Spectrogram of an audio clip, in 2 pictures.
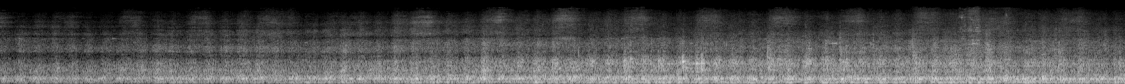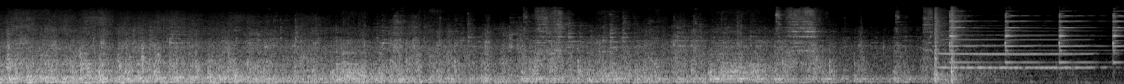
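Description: A train running on rails: a steady rumble of wheels with clickety-clack that swells and then eases off, and a train horn sounding for about two seconds near the end.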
